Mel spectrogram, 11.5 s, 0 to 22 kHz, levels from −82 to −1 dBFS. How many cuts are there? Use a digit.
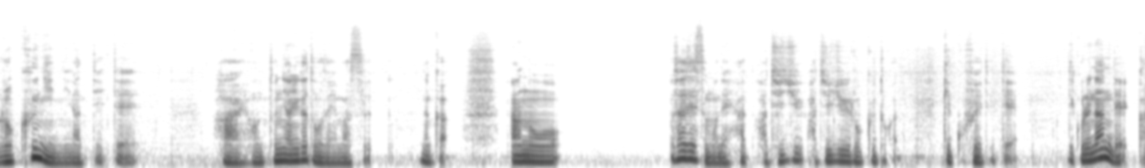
2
